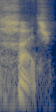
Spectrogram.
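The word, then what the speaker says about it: хач: So, the Russian language has a word that is pronounced as khach, and that is a catch-all derogatory term for ethnicities that originate in the Caucasus Mountains.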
